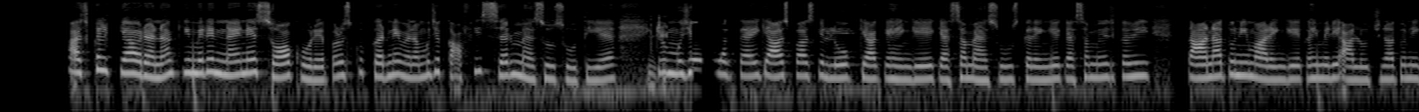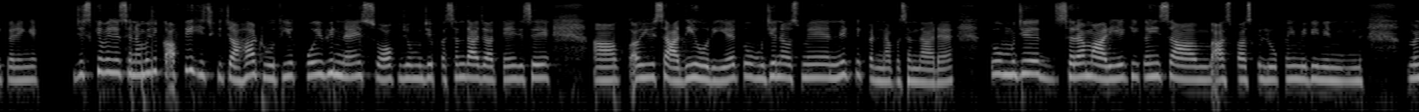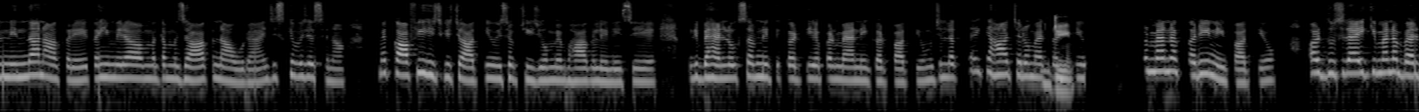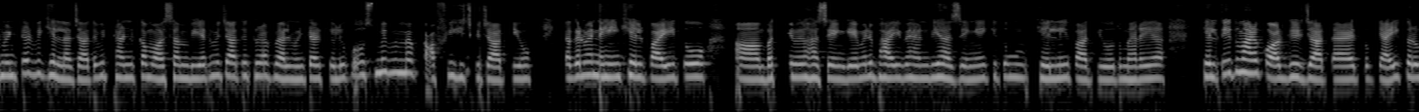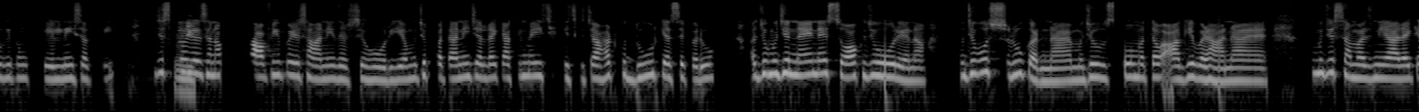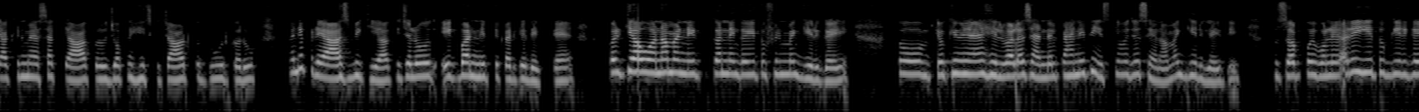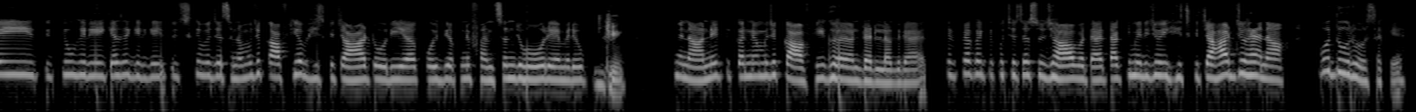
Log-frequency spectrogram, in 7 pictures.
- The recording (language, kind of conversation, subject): Hindi, advice, मुझे नया शौक शुरू करने में शर्म क्यों आती है?
- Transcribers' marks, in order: horn; in English: "हील"; in English: "फ़ंक्शन"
